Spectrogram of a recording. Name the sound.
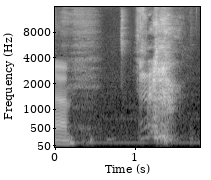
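sneeze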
